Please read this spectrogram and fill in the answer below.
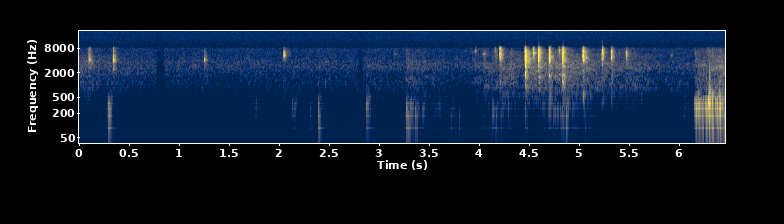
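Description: Faint computer keyboard typing: a few scattered key taps, then a quick run of about a dozen keystrokes near the end.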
